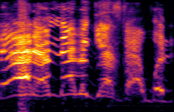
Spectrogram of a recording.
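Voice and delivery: loud high cackling laugh through the words; evil witch cackle. Acted. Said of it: "the Neb start laughing".

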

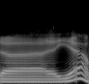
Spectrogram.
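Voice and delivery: normal talking voice

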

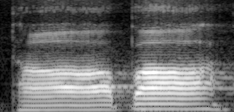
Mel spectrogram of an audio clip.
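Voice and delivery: loud, slow divine call from nowhere; mysterious voice. Acted. The unseen Lord calling down to Brahma, loud and solemn. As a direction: let it ring out like a voice from the sky. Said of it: "this voice".

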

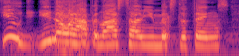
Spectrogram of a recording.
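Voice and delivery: high, loud disbelieving scold; exasperated scolding. Acted. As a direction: scold him for mixing them again. Scolding the mixing.

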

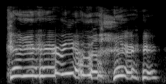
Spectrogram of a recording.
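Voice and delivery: high-pitched calling out; mock yelling. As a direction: call across a distance, playfully. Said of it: "I'm yelling like".

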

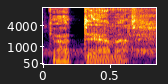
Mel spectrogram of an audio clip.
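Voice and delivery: low, very soft curse; whispered. A narrator's reading. Narrator at a retreating backside, hushed. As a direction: curse under your breath. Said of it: "they whispered".

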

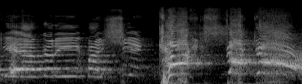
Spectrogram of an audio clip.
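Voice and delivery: over-excited. Acted. Customer thrilled about his takeout food, over-excited yell. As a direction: build to a screaming boast. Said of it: "You're all excited".

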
